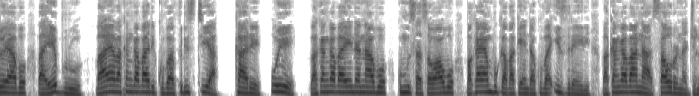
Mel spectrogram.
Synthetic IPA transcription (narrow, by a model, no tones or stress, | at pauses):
ojaʋo̞ʋaɦebʱru | ʋajaʋakaŋɡaʋaɾikuʋafiristia | kaɾe̞uje̞ | ʋakaŋɡaʋae̞ndanaʋo̞kumusasawaʋo̞ʋakajambukaʋakae̞ndakuʋaʔis̬rae̞ɾiʋakaŋɡaʋanasauɾonad͡ʒona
